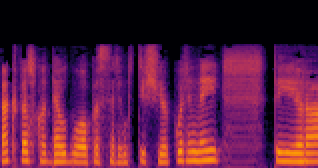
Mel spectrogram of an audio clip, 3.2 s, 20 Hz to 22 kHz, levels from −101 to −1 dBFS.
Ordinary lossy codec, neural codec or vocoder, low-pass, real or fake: MP3, 32 kbps; codec, 16 kHz, 0.5 kbps, FreqCodec, larger model; 7.2 kHz; fake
